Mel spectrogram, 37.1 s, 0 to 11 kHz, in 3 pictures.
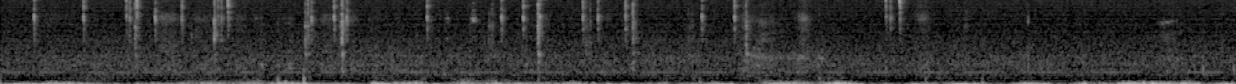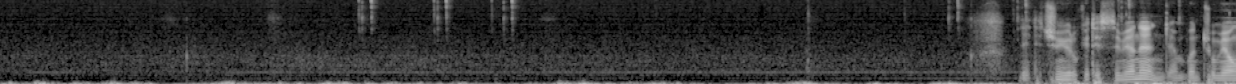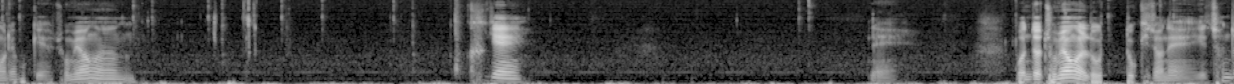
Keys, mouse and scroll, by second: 0.2 shift+middle click, 1.8 space, 3.0 shift+middle click, 4.9 shift+middle click, 5.8 shift+middle click, 6.9 shift+middle click, 24.0 shift+middle click, 26.1 shift+middle click, 27.8 shift+middle click, 34.6 Escape, 36.3 shift+middle click.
